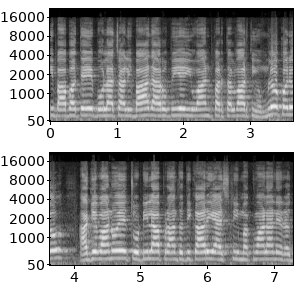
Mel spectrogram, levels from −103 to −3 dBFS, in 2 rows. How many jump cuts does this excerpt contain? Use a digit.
1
